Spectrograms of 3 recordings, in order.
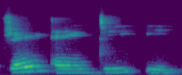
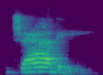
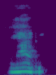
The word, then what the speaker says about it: Jade: She pronounces it Jaddy. Jaddy. And I struggled with that. And eventually I thought of Chatty. So in brackets beside her name, I have rhymes with Chatty, Jaddy.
